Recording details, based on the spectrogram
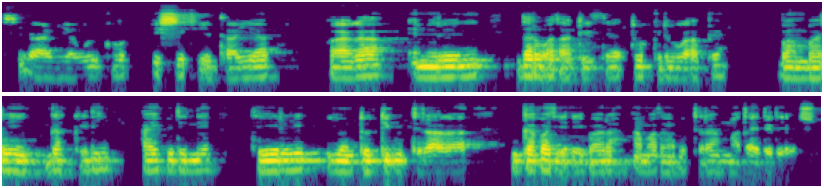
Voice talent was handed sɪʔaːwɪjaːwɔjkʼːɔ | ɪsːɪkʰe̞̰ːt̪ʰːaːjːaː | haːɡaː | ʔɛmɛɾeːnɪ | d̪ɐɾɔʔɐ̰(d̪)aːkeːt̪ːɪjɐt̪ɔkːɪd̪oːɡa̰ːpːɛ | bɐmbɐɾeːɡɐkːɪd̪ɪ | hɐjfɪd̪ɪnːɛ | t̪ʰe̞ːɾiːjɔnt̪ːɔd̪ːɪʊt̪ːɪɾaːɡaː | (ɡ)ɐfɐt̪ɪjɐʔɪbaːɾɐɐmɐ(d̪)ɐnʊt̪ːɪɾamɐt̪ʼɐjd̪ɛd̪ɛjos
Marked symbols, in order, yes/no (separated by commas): no, yes, no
